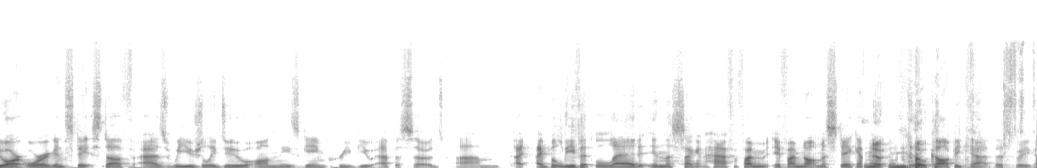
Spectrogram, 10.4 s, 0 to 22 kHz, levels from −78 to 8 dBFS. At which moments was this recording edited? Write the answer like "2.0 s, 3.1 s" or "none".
4.5 s, 8.6 s

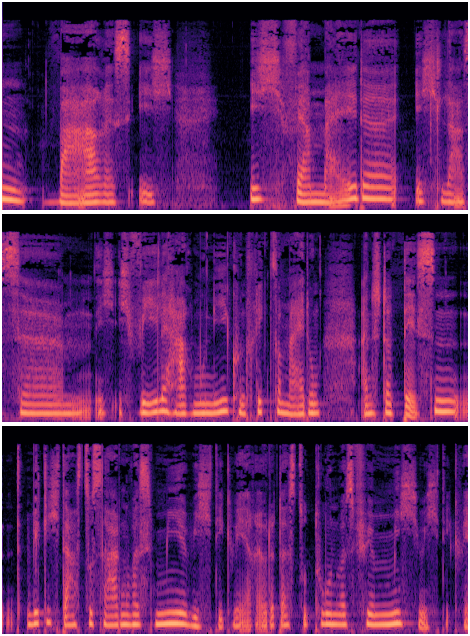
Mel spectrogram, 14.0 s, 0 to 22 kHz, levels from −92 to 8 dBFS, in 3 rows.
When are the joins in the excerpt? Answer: none

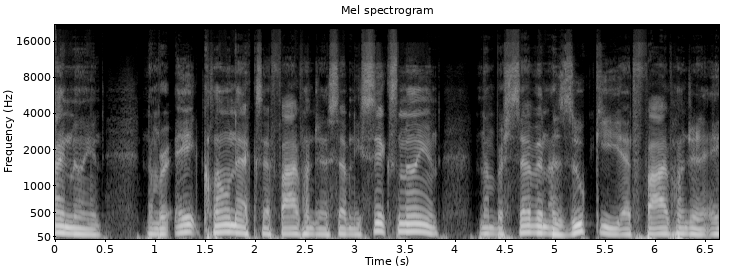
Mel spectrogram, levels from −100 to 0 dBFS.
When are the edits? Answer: none

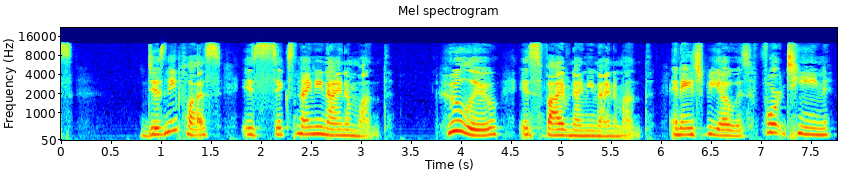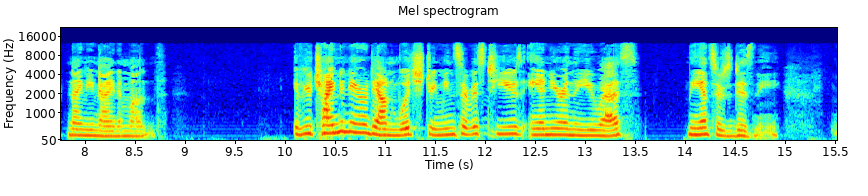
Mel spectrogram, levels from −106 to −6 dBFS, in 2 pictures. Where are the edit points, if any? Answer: 6.1 s

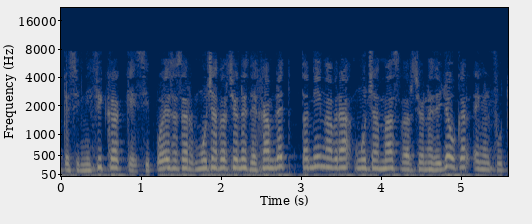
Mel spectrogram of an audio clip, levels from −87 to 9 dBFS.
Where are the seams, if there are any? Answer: none

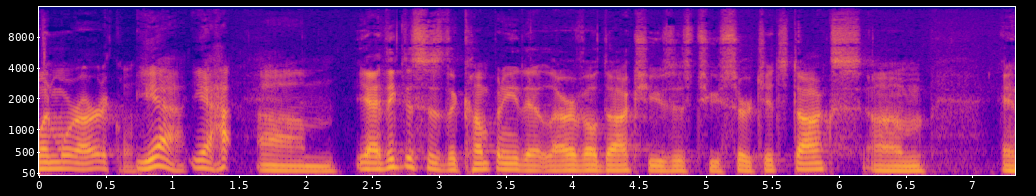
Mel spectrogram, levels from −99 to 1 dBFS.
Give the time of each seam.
1.4 s

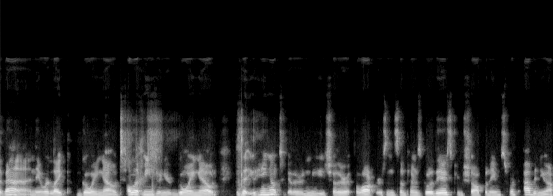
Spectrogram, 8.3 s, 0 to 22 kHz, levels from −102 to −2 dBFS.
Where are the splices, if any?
1.9 s

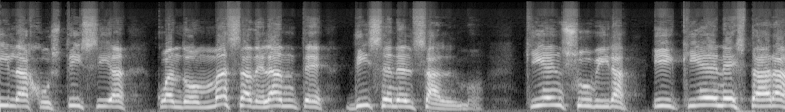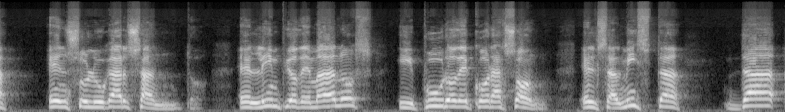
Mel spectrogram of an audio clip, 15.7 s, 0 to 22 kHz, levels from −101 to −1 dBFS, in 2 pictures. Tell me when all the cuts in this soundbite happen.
6.5 s, 13.6 s

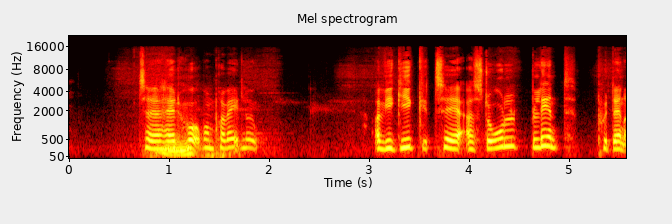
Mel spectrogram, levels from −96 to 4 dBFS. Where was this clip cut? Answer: none

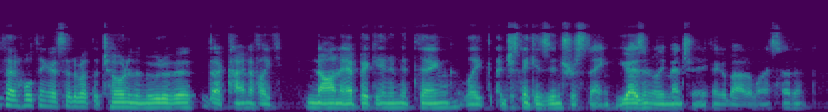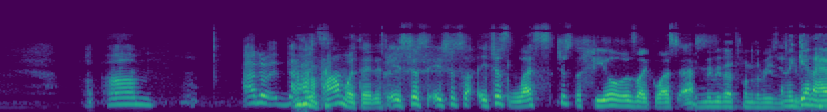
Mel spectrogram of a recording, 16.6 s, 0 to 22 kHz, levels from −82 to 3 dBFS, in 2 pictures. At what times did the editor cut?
12.1 s, 13.8 s, 15.2 s

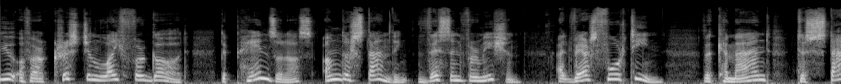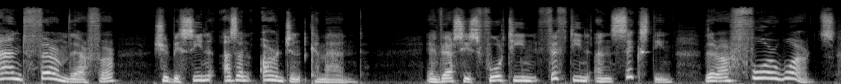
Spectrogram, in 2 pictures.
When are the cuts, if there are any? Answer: 5.5 s

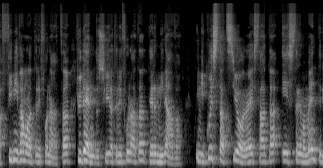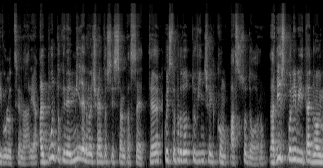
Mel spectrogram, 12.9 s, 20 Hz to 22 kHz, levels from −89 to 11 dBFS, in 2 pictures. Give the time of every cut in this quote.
none

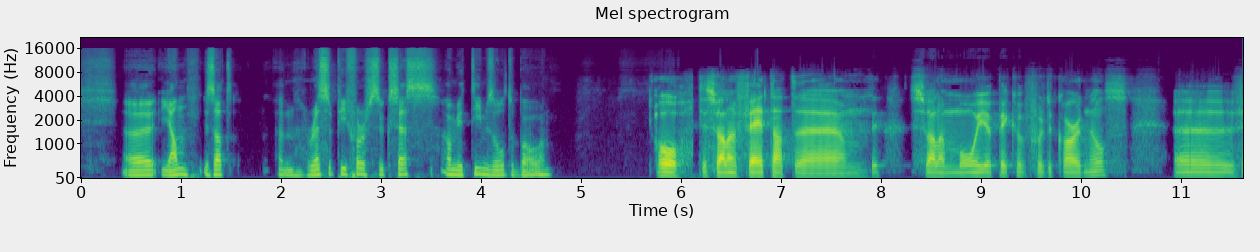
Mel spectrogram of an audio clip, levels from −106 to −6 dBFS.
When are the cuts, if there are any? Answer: 6.1 s, 7.9 s

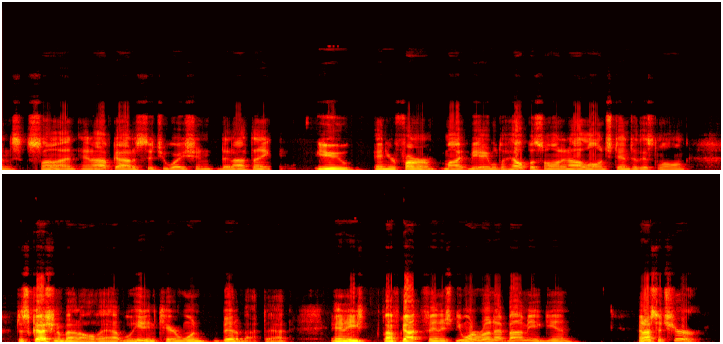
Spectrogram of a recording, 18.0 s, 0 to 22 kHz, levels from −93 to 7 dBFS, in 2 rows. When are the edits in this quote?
14.7 s

